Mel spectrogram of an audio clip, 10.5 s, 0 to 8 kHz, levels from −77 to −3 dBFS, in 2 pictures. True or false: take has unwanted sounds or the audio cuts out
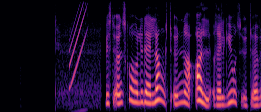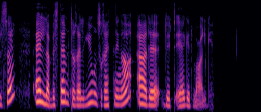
true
